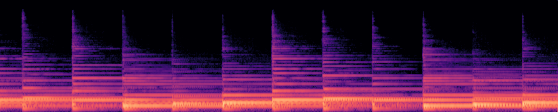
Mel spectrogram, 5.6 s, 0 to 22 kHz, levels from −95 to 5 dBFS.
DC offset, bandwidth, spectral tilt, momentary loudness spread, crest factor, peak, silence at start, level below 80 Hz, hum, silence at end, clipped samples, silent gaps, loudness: under 0.1%; 4.9 kHz; -10.5 dB/octave; 6 LU; 14 dB; -4 dBFS; 0 s; -56 dBFS; none; 0 s; under 0.1%; none; -19 LUFS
